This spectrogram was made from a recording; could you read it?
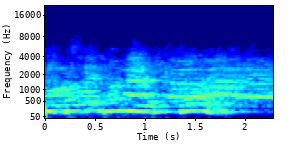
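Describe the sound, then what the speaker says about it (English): A crowd of about 4,500 at an Evansville Otters versus Tri-City ValleyCats baseball game, a broad steady murmur and cheer filling the stadium behind a voice that talks over it. "Man, still listen to this crowd."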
